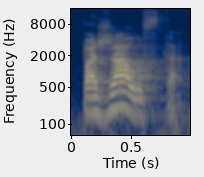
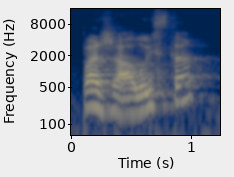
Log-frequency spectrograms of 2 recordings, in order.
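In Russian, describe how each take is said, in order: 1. Звук 'y' перед 'sta' пропускается. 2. Звук 'y' перед 'sta' произносится. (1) "а говорим «пожалуйста»" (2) "мы не говорим «пожалуйста»"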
